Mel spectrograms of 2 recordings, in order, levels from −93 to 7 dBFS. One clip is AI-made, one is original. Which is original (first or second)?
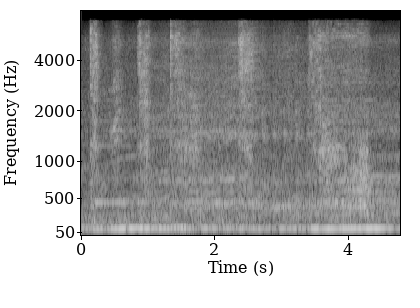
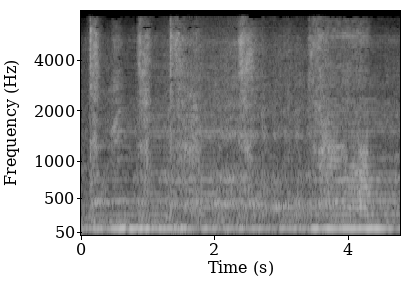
first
